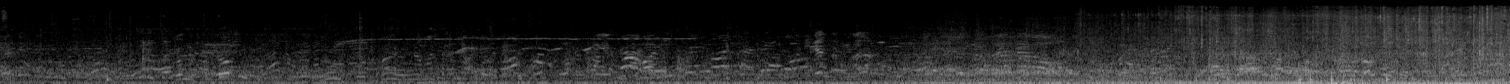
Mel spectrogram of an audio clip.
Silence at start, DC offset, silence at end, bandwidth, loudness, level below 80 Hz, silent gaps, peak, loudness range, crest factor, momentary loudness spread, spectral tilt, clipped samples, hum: 0 s; under 0.1%; 0 s; 17 kHz; -35 LUFS; -38 dBFS; none; -12 dBFS; 11 LU; 22 dB; 13 LU; -4 dB/octave; under 0.1%; none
